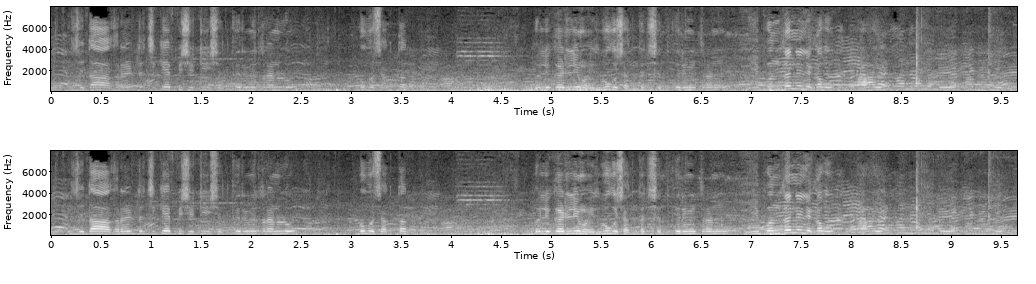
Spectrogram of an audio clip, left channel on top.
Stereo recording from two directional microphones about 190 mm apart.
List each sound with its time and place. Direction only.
0.3 s a man's voice: 10° left (ahead or behind)
4.8 s a man's voice: 15° left (ahead or behind)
